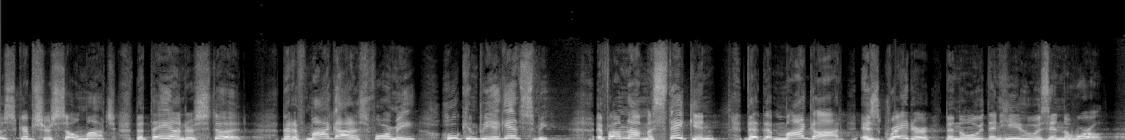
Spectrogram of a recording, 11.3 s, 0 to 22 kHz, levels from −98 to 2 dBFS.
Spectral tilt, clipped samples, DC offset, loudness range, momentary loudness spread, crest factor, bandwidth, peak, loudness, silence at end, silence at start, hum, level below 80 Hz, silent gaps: -4.5 dB/octave; under 0.1%; under 0.1%; 2 LU; 6 LU; 16 dB; 15 kHz; -6 dBFS; -20 LUFS; 0 s; 0 s; none; -78 dBFS; none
